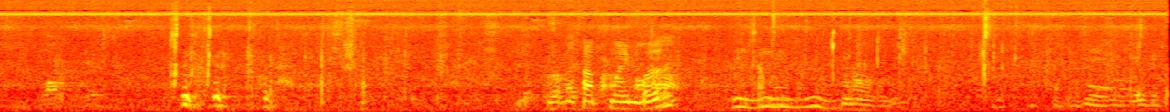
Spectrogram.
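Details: Hungry baby monkey named Leo crying to beg its mother for milk: scattered short squeaks early, then a burst of loud wavering, warbling tonal cries around six to nine seconds, followed by softer quavering whimpers, over a constant high electrical whine.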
